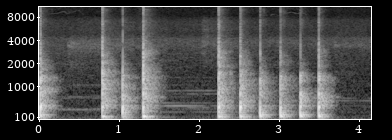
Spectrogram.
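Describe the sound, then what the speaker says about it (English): A secret knock pounded on a wall: three quick loud thuds, a short pause, then a faster run of six more, sharp and close with nothing else heard. "we're gonna pound on the wall with our secret knock, and it's gonna sound like this."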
